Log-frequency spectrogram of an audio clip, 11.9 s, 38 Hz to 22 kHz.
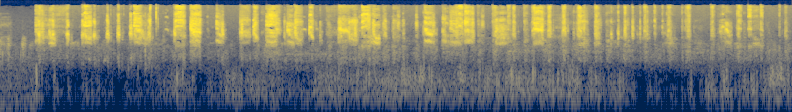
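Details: Whiskered terns at a nesting colony on water chestnut and lotus beds, Astrakhan State Nature Reserve, Russia, 22 July 2017, birds adjusting nests still holding clutches; a dense, continuous chorus of harsh, rasping calls overlapping almost without pause.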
